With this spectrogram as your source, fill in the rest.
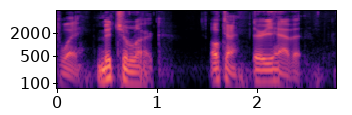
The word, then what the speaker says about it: Miculek: Miculek.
